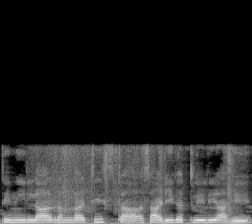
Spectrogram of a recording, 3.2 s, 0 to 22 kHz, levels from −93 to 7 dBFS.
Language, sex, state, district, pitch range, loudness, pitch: Marathi, female, Maharashtra, Mumbai Suburban, 210-230 Hz, -13 LUFS, 220 Hz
